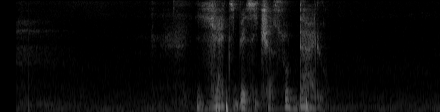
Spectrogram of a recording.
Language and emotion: Russian, angry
